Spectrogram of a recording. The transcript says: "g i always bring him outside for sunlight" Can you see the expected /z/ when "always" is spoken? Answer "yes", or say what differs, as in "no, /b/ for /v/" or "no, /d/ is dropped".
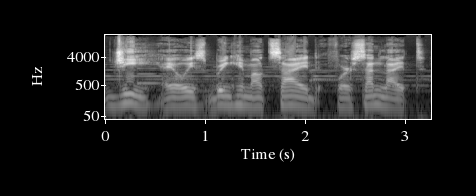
no, /s/ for /z/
